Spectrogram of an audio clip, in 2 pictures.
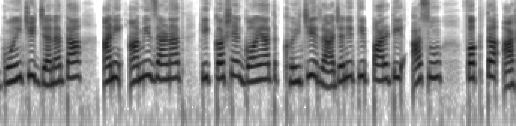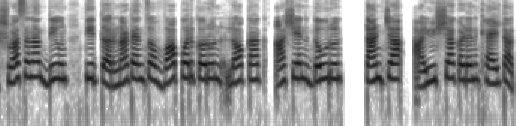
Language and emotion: Goan Konkani, neutral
